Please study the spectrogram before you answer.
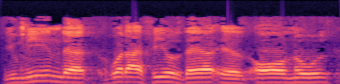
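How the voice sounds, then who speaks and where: A man's voice: medium pitch, takes it slowly, natural voice. An actor playing a scheming, hapless, boastful man in a vintage radio sitcom, blustery and folksy in his speech. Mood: aggrieved. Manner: blustery, folksy nonstandard grammar. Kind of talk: 1940s-50s radio sitcom acting. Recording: muffled vintage radio recording.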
